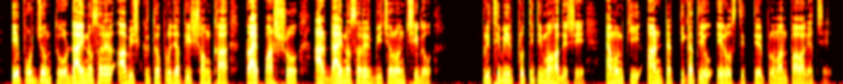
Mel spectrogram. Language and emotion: Bengali, neutral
